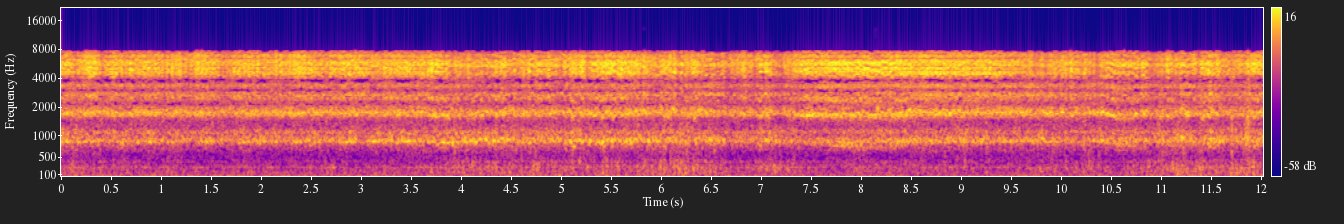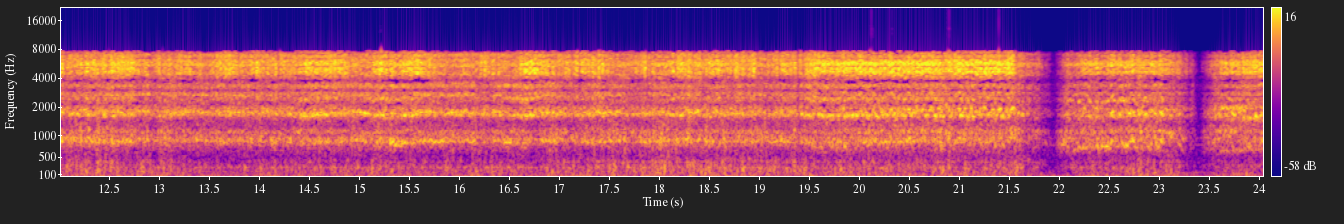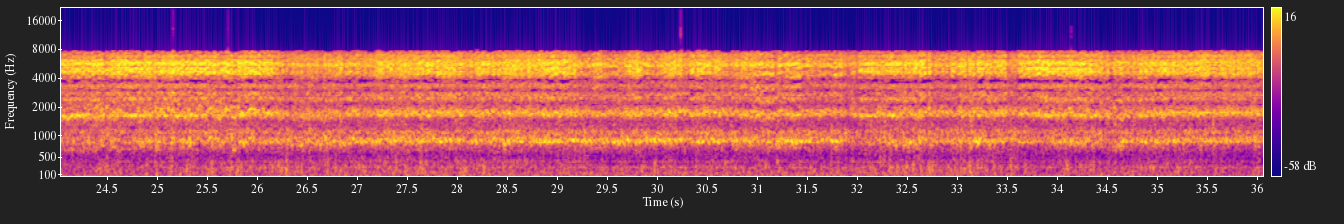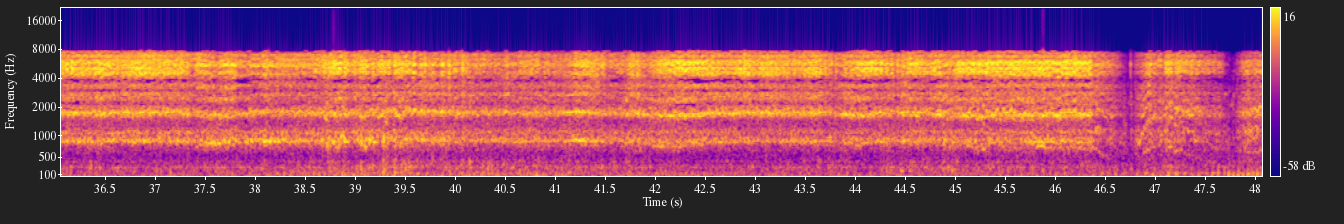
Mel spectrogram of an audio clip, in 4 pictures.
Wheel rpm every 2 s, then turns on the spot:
240, 230, 230, 230, 220, 230, 240, 230, 230, 230, 160, 120, 210, 230, 230, 230, 230, 230, 230, 230, 230, 230, 220, 110.
none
